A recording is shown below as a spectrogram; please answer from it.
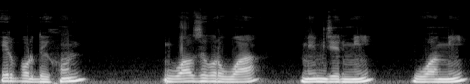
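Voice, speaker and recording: A man teaching Quran reading, spelling out Arabic syllables patiently and chanting each word slowly. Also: mid-range voice, little pitch movement, smooth, no room sound, lo-fi sound. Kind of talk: spelling out Arabic letter by letter, slow recitation lesson.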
